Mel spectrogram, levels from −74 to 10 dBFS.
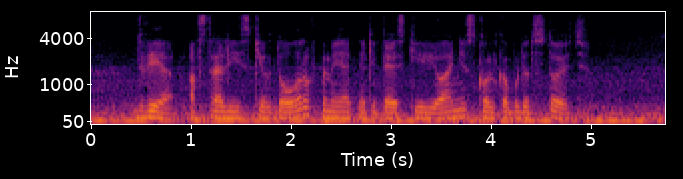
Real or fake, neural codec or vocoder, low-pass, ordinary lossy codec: real; none; 7.2 kHz; MP3, 64 kbps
